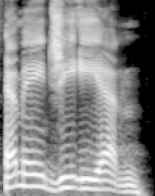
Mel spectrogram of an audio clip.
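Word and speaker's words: מגן: One of the names of God is Magen, I think is how you pronounce it. It's Magen.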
